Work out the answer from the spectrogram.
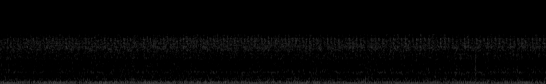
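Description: A Jaguar car's engine running steadily and faintly, under a steady hiss.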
